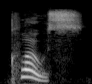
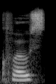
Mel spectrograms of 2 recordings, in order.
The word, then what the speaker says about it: close: Close, with an S sound. I live close to the beach. Close, with a Z sound. Please close the door.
